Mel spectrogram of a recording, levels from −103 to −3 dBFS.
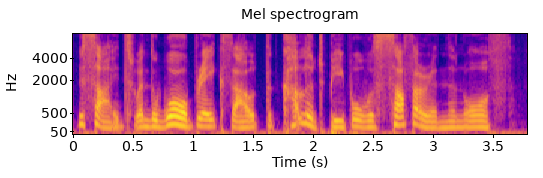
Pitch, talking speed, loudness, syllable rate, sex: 160 Hz, 220 wpm, -19 LUFS, 5.5 syllables/s, female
